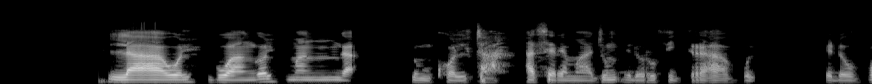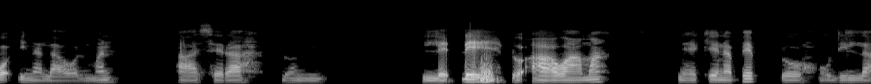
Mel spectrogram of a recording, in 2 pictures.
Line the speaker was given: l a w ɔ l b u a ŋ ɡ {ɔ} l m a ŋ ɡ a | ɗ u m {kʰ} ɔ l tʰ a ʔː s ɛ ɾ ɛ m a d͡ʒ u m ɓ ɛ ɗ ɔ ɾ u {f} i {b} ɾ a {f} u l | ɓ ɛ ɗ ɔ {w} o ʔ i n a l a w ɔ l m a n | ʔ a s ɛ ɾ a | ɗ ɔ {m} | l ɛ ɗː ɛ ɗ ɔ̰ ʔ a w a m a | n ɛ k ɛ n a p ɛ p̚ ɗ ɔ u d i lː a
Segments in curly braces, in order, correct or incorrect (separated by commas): correct, correct, correct, incorrect, incorrect, incorrect, incorrect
